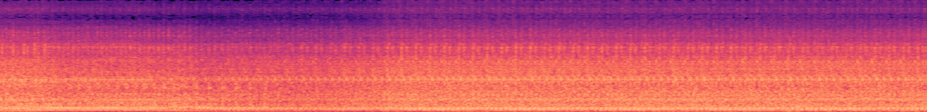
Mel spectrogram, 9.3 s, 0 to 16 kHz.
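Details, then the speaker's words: Hino Euro truck, J08C six-cylinder diesel, idling with a steady knock about three and a half times a second from the air compressor side. "तो खैर मैं आपको बताता चलूं इसकी आवाज़ जो है कंप्रेसर की तरफ से ए रही है ठीक है"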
